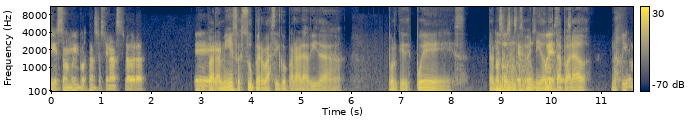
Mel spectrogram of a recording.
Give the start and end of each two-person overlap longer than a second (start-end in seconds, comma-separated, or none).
8.8-10.4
